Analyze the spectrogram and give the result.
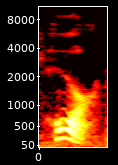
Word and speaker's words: Hoare: It was the work of House Hoare, and I really do think that's how it's pronounced, despite the fact it's spelled H-O-A-R-E.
